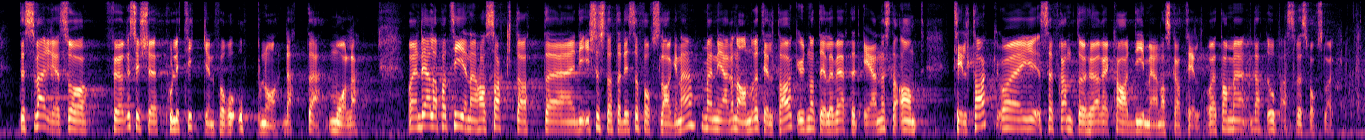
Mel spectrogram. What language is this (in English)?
Norwegian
